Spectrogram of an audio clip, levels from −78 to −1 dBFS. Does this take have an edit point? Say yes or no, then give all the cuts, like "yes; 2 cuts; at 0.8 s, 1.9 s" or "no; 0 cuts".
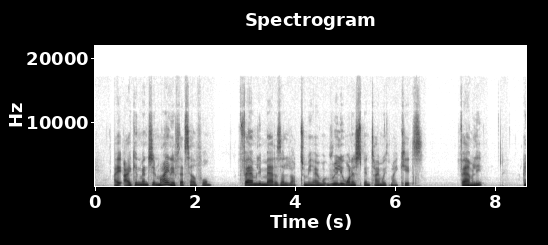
no; 0 cuts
